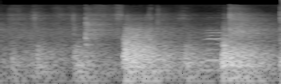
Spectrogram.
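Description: Heavy thuds from stick sparring in a boxing ring, from feet and bodies on the padded ring floor and stick contact. There are two loud thumps in the second half, each ringing briefly in the hall.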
